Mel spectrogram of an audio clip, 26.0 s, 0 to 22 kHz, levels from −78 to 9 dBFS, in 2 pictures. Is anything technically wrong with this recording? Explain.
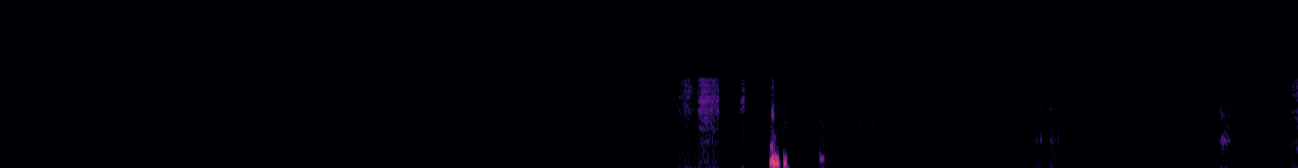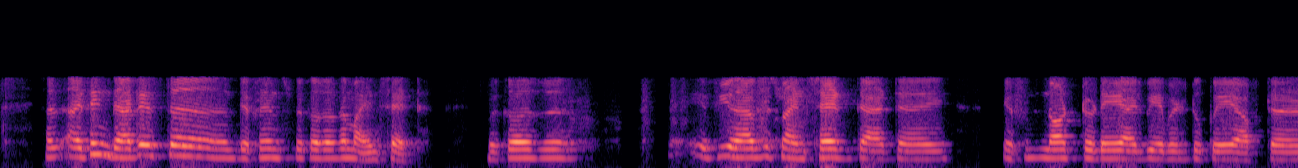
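Yes. Throughout, the speech has a harsh, rasping hiss that tracks its loudness, with nothing above 3.9 kHz. This is G.726 ADPCM, which fits 24 kbit/s, where too few bits code each sample's prediction error.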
